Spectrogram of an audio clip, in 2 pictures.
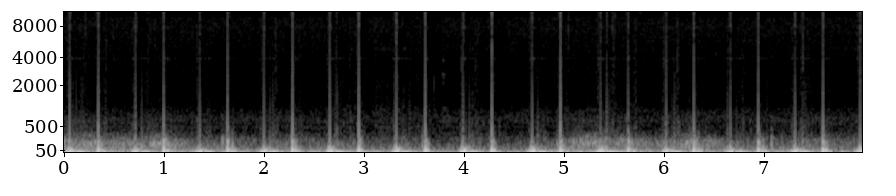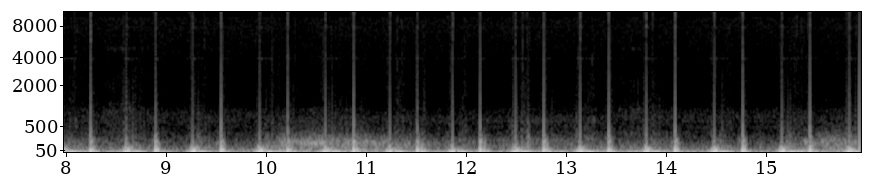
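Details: Steady, soft low thumps at about 90 a minute over a low hum, a regular heartbeat in an ASMR sleep-relaxation recording.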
